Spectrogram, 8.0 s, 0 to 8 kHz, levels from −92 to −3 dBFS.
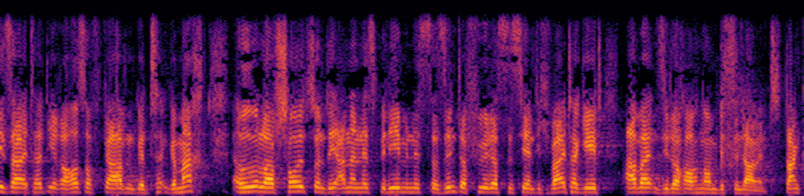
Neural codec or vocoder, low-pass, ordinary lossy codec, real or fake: none; 7.2 kHz; none; real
